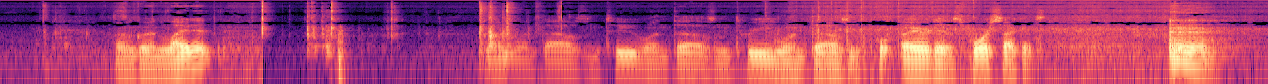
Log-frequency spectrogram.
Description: A man speaks followed by banging and then sizzling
